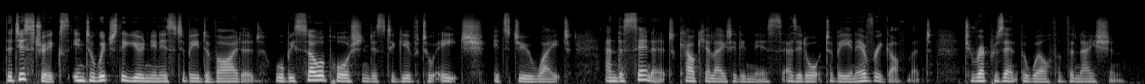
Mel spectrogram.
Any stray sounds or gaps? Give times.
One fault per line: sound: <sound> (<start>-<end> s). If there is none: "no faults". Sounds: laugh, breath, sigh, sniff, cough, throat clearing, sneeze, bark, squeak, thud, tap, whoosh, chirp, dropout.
no faults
